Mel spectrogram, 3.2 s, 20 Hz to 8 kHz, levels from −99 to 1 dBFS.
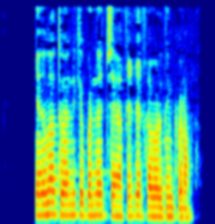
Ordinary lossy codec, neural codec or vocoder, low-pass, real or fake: MP3, 48 kbps; none; 7.2 kHz; real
